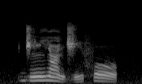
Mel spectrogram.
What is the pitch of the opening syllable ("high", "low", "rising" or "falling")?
high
